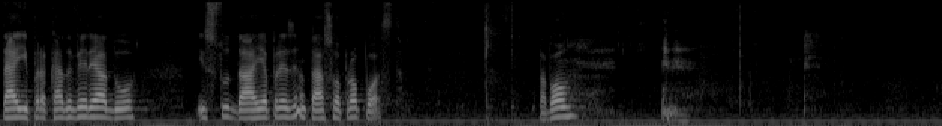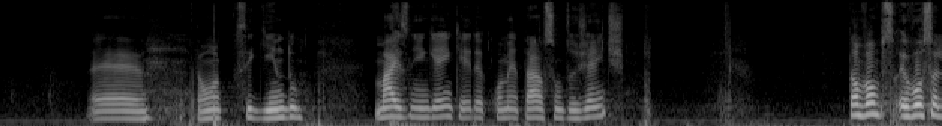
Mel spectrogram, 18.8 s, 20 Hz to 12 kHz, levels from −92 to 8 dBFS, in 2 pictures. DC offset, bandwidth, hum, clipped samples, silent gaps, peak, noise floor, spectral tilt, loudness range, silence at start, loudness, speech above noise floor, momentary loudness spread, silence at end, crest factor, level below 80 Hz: under 0.1%; 12 kHz; 60 Hz at -70 dBFS; under 0.1%; none; -16 dBFS; -72 dBFS; -6 dB/octave; 15 LU; 0.05 s; -38 LUFS; 35 dB; 22 LU; 0 s; 24 dB; -64 dBFS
